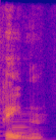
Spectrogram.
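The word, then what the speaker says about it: Paton: We have Patton too, you know, George Patton. Oh, he's not. I mispronounced his name. I don't know, it's just spelled weird. But apparently it's George Payton. I always get tricked up by that.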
